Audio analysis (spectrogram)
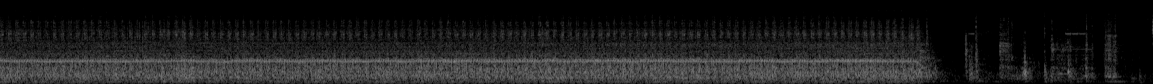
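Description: A sewing machine chain piecing quilt squares runs steadily for about nine seconds, a close, continuous mechanical whir with a fast stitching pulse, then stops abruptly, leaving only faint handling clicks.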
